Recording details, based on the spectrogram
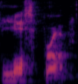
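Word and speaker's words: Loðbrók: Ragnar Harry britches Ragnar lodbrook Lord Brooke literally means hairy Bridges or trousers and is sometimes pronounced Lothbrok emerges from Norse Legend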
